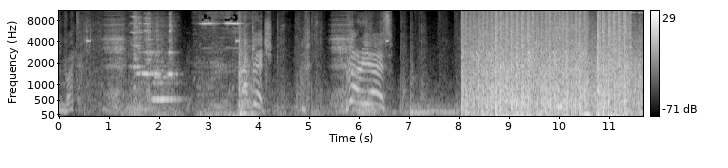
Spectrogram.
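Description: Gunfire in the Metro Exodus video game: after talk and ambient sounds, a sustained, loud burst of rapid automatic shots fills the final few seconds, preceded by speech.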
